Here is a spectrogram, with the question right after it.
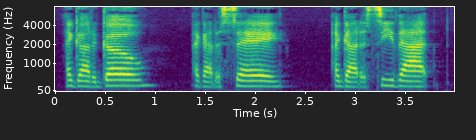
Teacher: the words I have got to can reduce to I've gotta or even simply I gotta in everyday conversation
